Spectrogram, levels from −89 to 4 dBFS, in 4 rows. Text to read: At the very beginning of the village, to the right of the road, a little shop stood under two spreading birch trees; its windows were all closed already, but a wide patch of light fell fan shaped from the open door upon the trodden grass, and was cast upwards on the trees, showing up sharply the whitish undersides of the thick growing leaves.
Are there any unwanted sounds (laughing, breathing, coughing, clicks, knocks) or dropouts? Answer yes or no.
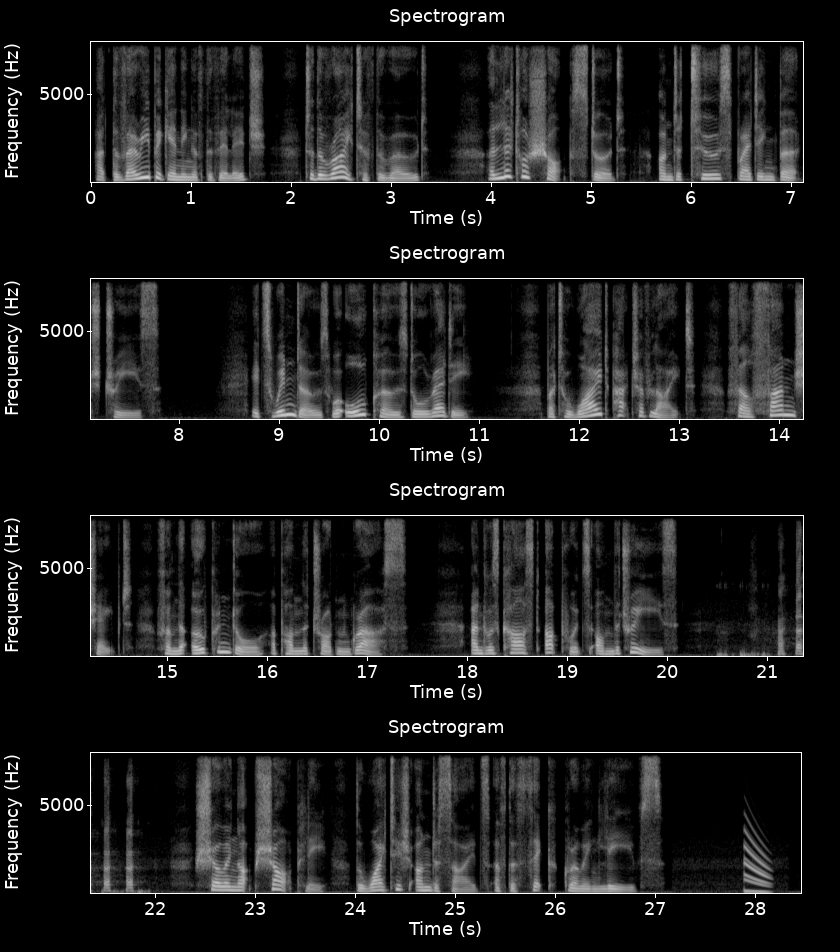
yes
